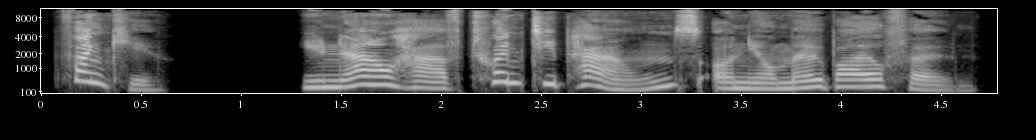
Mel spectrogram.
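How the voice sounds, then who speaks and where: A woman voicing a polite automated phone menu for a helpline, with measured, clearly enunciated scripted prompts. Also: mid-range voice, sing-song, a little mellow, dry recording, clean studio sound. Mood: polite, instructive.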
